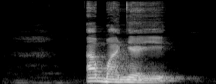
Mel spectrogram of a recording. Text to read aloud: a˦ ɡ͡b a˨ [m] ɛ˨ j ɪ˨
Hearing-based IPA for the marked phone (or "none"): ɲ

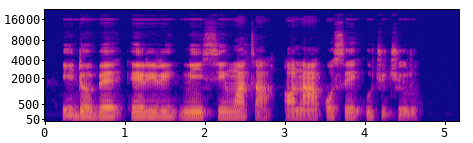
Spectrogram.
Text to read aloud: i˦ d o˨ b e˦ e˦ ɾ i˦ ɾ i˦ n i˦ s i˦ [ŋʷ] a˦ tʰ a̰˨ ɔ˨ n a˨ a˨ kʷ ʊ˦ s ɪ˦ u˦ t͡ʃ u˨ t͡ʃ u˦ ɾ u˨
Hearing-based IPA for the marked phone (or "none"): ŋʷ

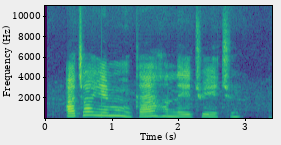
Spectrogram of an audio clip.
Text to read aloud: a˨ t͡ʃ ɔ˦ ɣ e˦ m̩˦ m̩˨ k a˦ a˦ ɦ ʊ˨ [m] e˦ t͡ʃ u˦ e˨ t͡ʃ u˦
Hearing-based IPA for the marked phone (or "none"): n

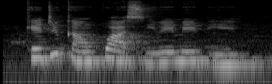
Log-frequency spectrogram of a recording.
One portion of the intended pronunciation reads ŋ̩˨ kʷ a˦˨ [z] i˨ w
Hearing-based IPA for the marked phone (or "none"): s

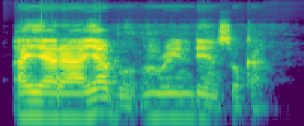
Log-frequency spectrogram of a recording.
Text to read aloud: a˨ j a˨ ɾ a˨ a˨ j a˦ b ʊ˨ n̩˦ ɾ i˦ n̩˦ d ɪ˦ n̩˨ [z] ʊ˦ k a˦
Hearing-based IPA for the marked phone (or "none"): s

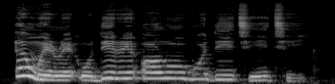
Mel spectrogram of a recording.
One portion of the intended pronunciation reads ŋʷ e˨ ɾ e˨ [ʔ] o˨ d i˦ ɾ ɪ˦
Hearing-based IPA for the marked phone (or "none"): ʔ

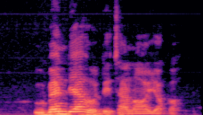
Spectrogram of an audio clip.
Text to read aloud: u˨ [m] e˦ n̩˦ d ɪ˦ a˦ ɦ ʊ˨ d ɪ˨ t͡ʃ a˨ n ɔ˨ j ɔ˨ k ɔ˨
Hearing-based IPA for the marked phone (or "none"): b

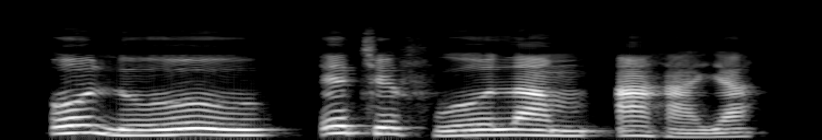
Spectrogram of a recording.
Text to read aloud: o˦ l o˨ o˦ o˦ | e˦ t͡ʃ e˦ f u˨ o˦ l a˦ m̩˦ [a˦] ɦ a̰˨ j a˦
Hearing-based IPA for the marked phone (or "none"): a˦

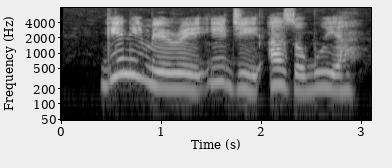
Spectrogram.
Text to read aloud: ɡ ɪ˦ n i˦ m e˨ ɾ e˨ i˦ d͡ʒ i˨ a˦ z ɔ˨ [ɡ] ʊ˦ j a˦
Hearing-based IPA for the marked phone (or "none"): ɡ͡b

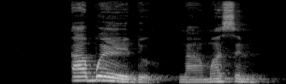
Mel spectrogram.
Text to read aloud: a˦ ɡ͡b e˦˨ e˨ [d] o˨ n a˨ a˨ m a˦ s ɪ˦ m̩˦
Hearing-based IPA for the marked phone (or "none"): d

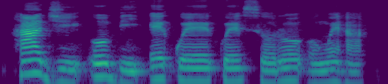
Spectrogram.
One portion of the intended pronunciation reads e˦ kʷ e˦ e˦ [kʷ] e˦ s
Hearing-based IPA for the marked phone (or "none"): kʷ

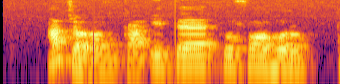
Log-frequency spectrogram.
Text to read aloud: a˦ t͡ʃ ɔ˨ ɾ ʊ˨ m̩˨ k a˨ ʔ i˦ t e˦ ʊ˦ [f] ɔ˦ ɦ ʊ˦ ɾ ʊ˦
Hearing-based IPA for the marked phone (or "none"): f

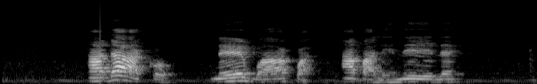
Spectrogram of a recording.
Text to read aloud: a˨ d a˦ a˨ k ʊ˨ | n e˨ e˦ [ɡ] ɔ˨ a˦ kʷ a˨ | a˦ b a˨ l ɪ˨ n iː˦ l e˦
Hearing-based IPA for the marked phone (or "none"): ɡ͡b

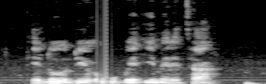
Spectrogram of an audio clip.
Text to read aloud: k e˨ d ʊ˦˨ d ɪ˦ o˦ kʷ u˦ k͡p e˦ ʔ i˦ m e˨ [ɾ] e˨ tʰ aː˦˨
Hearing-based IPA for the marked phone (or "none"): ɾ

